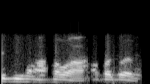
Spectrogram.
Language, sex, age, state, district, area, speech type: Assamese, male, 60+, Assam, Udalguri, urban, conversation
